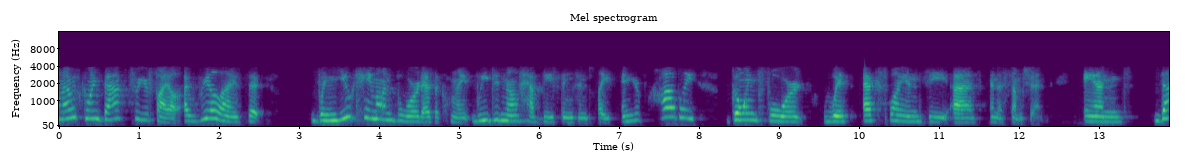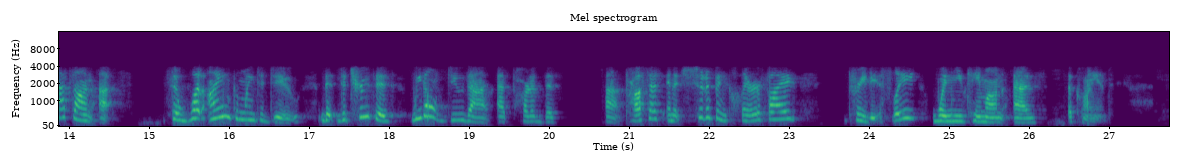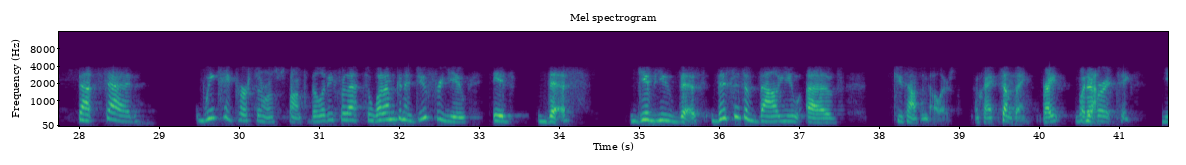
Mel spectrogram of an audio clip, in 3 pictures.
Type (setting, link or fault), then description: link, phone line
